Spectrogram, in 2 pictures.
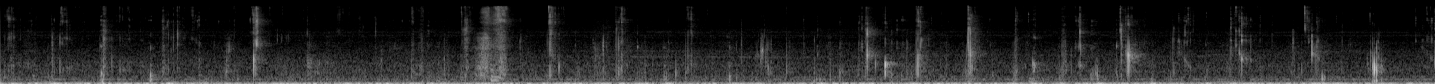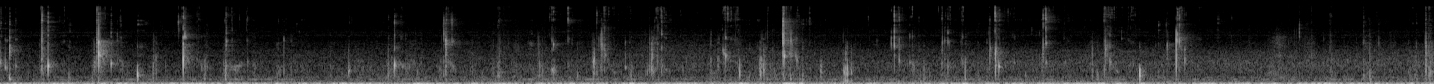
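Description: Close-miked chewing and wet mouth sounds of a person eating soft matcha cream bread, with frequent sharp, irregular clicks and smacks.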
